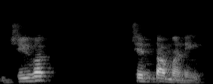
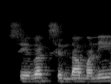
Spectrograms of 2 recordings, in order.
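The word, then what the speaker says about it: Jivaka Chintamani: It is S written over here, but it is pronounced as Jivak. Jivak Chintamani. All right. So Sivak Chintamani or Jivak Chintamani both are same in fact.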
